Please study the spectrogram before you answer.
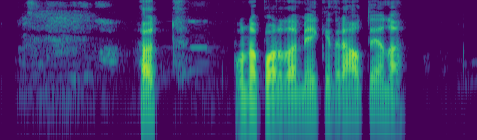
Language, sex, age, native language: Icelandic, male, 40-49, Icelandic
